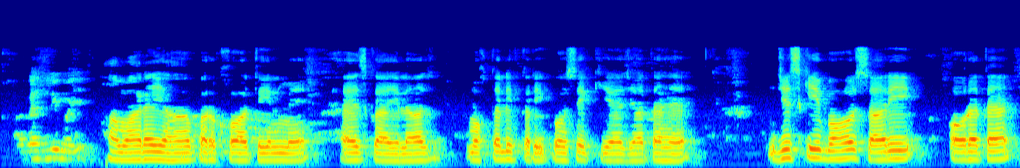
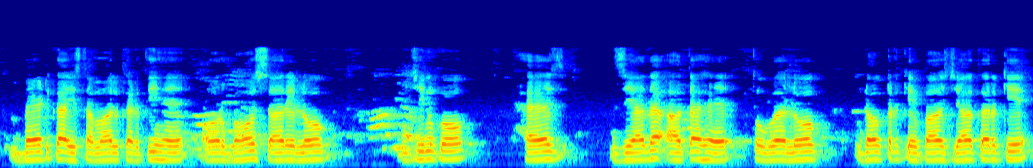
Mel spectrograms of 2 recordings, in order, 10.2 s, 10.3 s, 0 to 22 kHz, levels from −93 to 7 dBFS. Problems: background sounds at intervals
